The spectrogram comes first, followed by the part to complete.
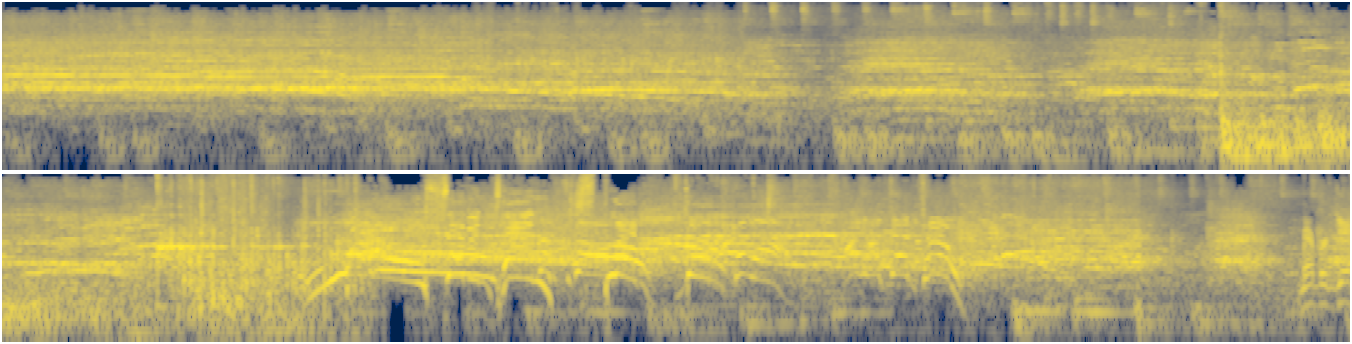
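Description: Bowling-centre crowd yelling and cheering. A brass bell is rung near the start. About nine seconds in, a bowling ball rolls down the lane and crashes into the pins for a strike a little after eleven seconds, and the cheering gets louder after the hit.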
